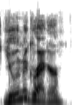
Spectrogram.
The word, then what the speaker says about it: Ewan McGregor: Ewan McGregor, did I say that right? – Yeah. – Ewan McGregor is in talks to return as Jedi Master Obi Wan Kenobi in a series for Disney Plus.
